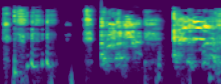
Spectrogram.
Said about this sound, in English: Like Yo, the timing on that cough couldn't have been worse. The comedic timing of that cough was fucking Trumpian.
